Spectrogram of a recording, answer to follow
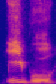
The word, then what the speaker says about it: Igbo: so yes ebo the right pronunciation is ebo but because uh the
